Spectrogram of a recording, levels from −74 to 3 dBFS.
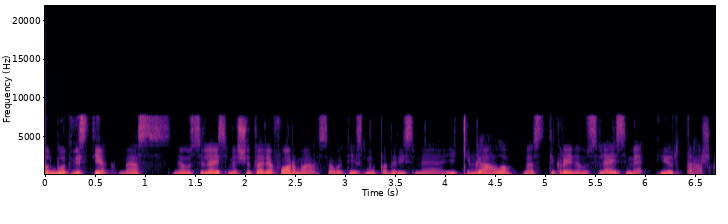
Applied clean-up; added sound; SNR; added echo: none; none; none; none.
